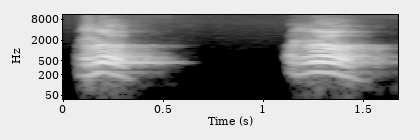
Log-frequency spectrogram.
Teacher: When you pronounce R, the tongue pulls back in the mouth without touching the top. So the tongue doesn't, touch.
